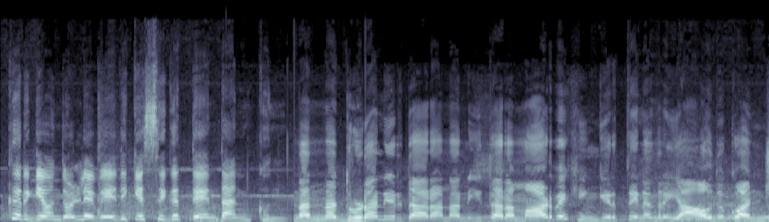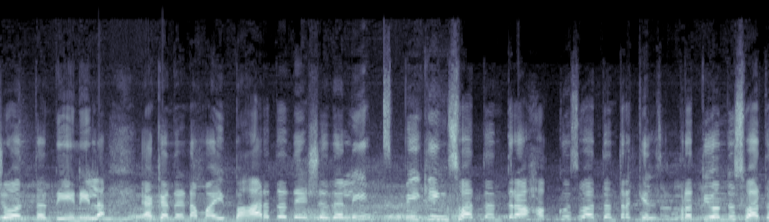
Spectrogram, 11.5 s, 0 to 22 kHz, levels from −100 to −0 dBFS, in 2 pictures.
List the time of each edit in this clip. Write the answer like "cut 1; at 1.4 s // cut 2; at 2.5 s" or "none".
cut 1; at 2.2 s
